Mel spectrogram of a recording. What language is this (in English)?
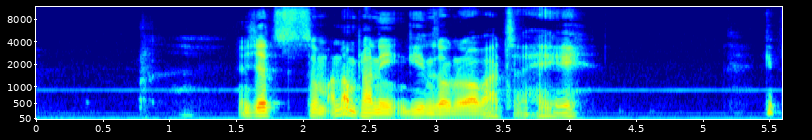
German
